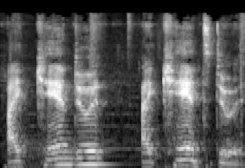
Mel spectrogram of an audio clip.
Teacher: spesso non si sente nemmeno la T alla fine di can't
